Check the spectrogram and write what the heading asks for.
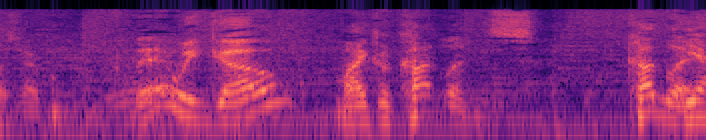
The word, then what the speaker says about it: Cudlitz: Michael, I think Cudlitz is how you say it.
